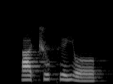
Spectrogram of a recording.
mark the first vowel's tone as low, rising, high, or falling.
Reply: high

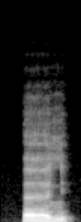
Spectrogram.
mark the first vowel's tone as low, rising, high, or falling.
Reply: high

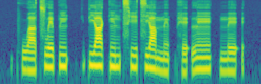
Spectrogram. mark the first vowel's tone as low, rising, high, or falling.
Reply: low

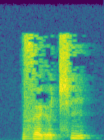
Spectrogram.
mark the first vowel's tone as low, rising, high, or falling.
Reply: low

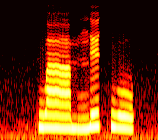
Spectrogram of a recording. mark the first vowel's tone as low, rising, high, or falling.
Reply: low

